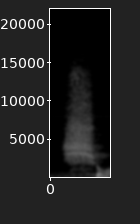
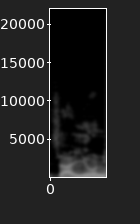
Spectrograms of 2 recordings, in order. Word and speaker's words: 시온: 나의 소망 우리 민족적인 간절한 칼마 그 상징이 시온 아 큰 현대에 들어 오니까 역사의 시오니즘 이라는 말이 나왔어요 시원이 좀 어 시원을 영어 발음으로 하면 4 의원 인데요 그래서 시온 임을 자이온 있은 그렇게 표현하는데요 2 싸이 오니 좀 유대주의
